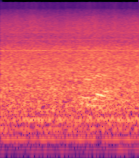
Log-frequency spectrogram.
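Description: Pool water spills from the overflow and runs back into the pool at an aquatic center's equipment area, a loud, steady rushing wash with no break.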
